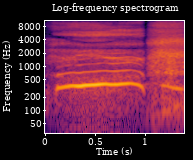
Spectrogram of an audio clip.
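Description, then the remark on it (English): One loud, exaggerated breath: a long, voiced, gasping inhale lasting about a second, then a shorter, airy, hissing exhale. No other sounds. “One of the next steps for this, they said, is for it to be able to detect something as subtle as breathing.”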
